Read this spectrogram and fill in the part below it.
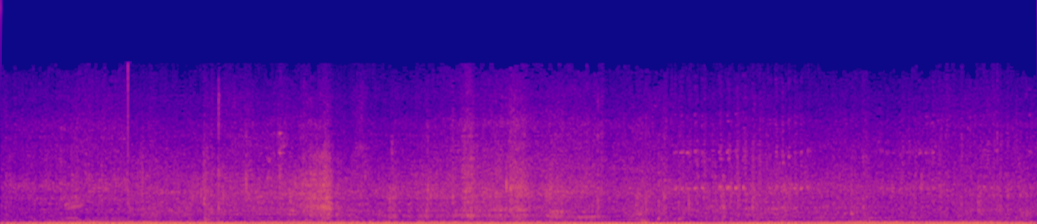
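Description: A truck engine rumbles low and steady as it crawls over rocks.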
